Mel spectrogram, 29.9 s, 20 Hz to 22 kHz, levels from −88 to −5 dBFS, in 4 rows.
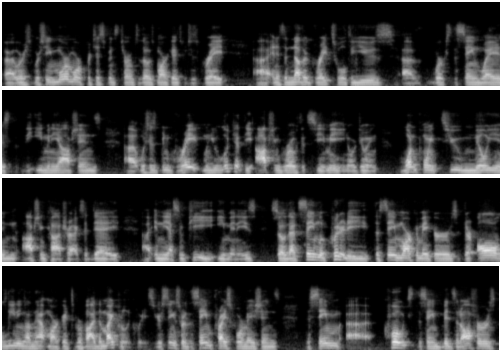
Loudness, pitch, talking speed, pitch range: -24 LUFS, 95 Hz, 195 wpm, 95-105 Hz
